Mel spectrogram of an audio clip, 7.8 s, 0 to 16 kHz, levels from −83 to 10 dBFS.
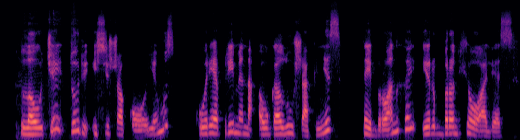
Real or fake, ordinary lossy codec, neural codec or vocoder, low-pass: fake; Opus, 32 kbps; vocoder, 44.1 kHz, 128 mel bands, Pupu-Vocoder; 14.4 kHz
